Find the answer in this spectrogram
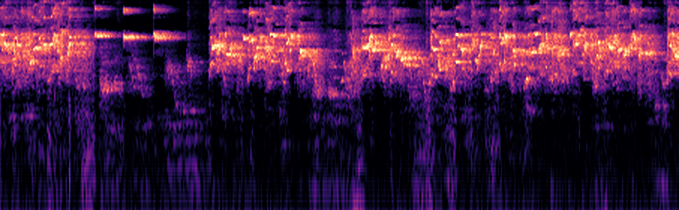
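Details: A pair of budgerigars in a breeding cage, heads bobbing as they call: dense, scratchy, chattering warble runs almost without a break, with brief pauses near the second and third seconds.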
